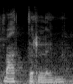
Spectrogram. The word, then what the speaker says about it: Schmetterling: In Swiss German, you pronounce it slightly differently. You say Schmetterling.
